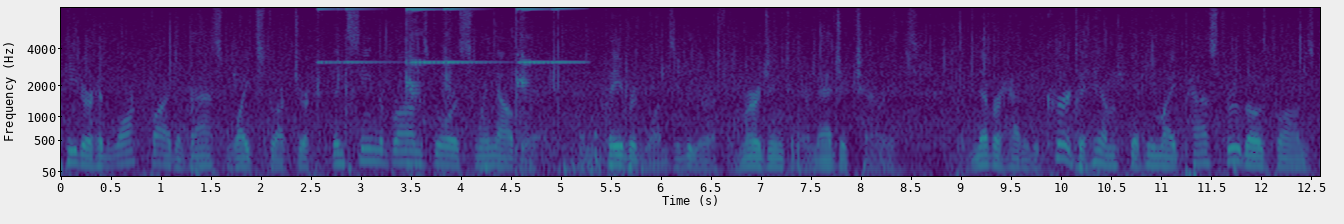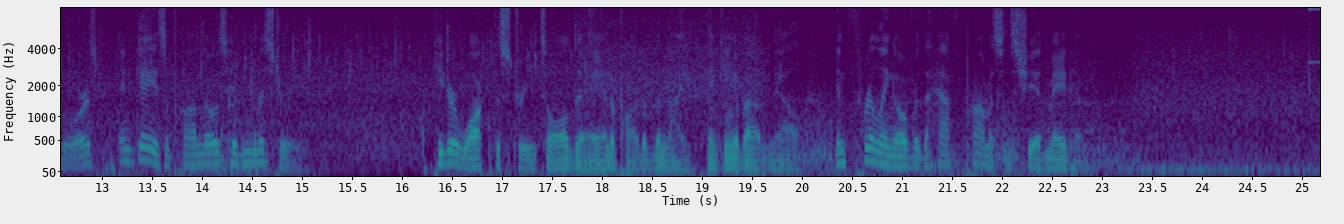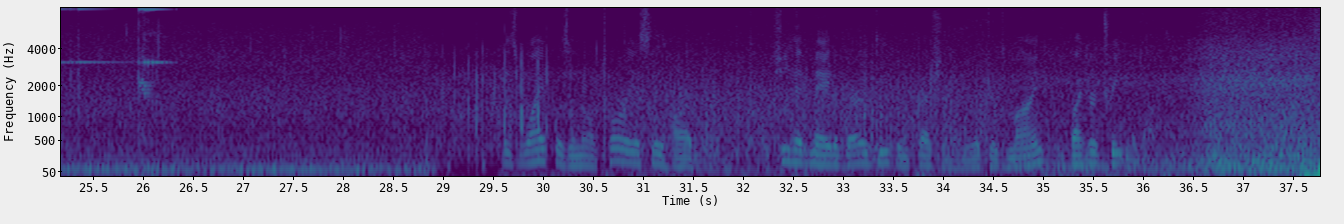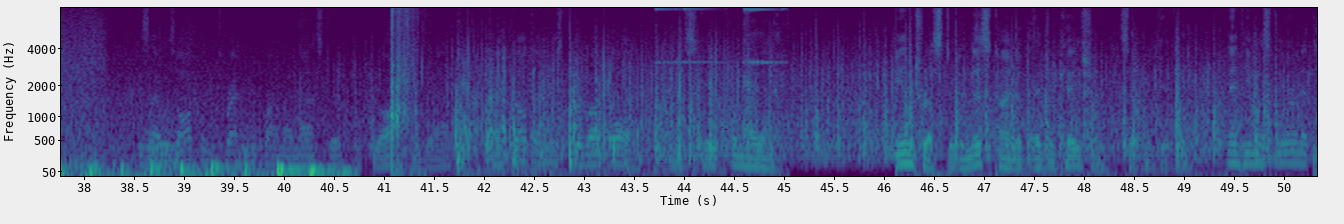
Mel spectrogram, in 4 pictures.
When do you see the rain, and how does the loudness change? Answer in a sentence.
The rain can be heard from 0.0 to 50.2 s, getting louder.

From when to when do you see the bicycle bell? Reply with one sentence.
The bicycle bell can be heard from 2.5 to 5.2 s, from 25.1 to 26.4 s and from 43.6 to 45.0 s.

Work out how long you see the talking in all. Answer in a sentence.
You can hear the talking for 39 seconds altogether.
